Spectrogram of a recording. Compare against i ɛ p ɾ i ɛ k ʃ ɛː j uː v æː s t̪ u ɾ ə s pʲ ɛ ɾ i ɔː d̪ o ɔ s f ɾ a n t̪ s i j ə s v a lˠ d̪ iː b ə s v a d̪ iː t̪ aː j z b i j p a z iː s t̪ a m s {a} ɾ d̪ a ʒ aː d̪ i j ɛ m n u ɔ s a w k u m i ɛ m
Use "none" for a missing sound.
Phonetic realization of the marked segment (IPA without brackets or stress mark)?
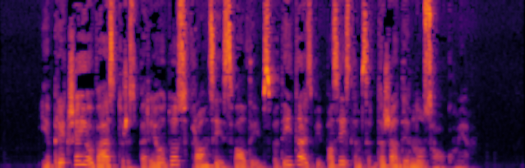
a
